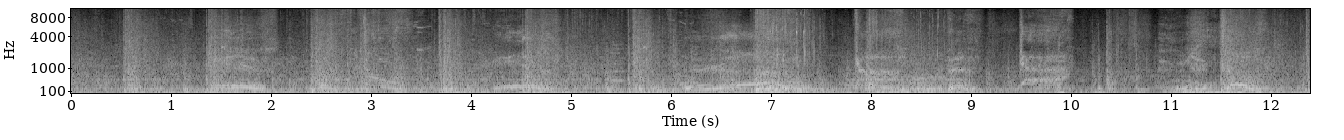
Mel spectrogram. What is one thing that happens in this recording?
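Debris smashes and clatters apart.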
